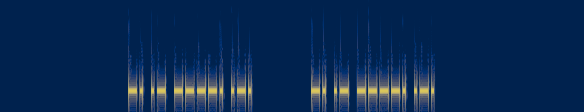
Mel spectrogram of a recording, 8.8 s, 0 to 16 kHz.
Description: Morse code, heard as a keyed tone, about 28 wpm, 700 Hz. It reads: NA9R NA9R
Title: USA Call Signs - 4 Characters - Repeated 2x - 28wpm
